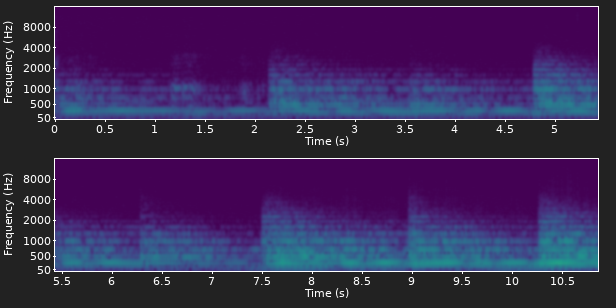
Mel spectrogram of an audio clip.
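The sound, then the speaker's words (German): Church bells ring out in a steady, repeating peal, each strike leaving a long shimmering hum that overlaps the next, growing fuller and louder toward the end with no voices. “Wir wünschen dir, sollen es die Glocken sagen.”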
